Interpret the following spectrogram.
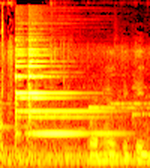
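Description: A click, then a bright bell chime that rings out and dies away over about a second and a half: the notification-bell sound effect of an on-screen subscribe-button animation, over background music.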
